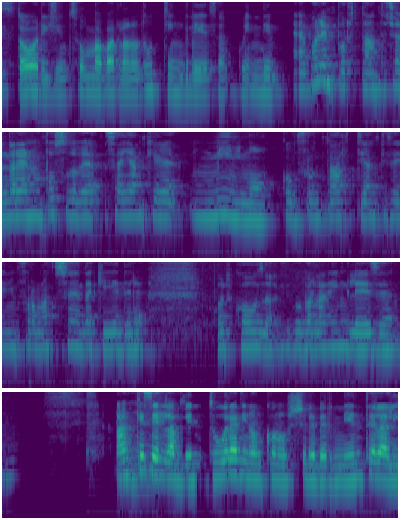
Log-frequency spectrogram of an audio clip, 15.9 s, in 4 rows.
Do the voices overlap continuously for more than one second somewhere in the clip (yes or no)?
no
